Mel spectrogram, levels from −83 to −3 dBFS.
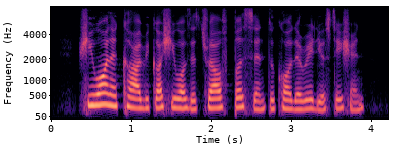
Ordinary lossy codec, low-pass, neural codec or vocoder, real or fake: none; none; none; real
